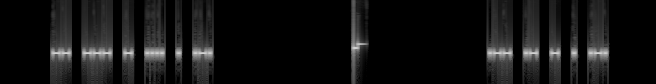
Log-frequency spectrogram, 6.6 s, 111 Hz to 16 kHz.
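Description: Rapid Morse code at 50 wpm sending common words with doubled character spacing: a steady mid-pitched tone keyed into quick dots and dashes, two bursts of characters separated by a pause with a single soft click, no voices.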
